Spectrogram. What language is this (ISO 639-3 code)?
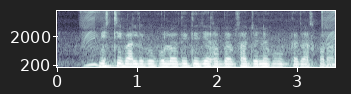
ben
